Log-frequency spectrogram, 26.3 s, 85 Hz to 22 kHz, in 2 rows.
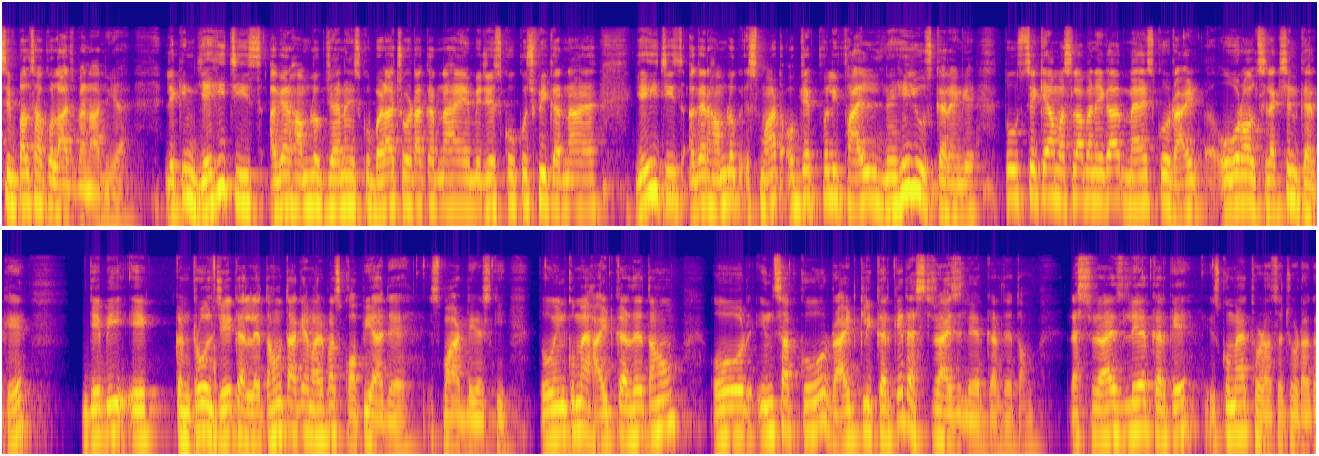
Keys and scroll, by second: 14.9 ctrl+j.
